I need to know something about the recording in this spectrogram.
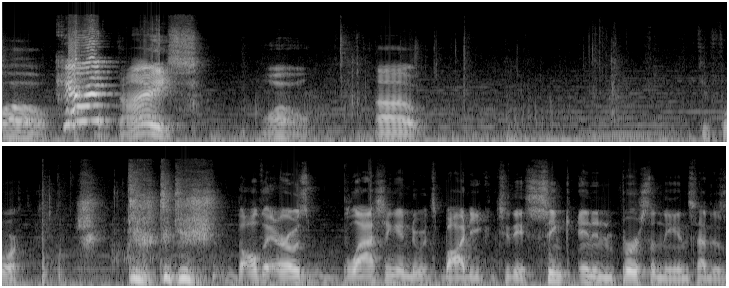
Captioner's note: impact sounds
